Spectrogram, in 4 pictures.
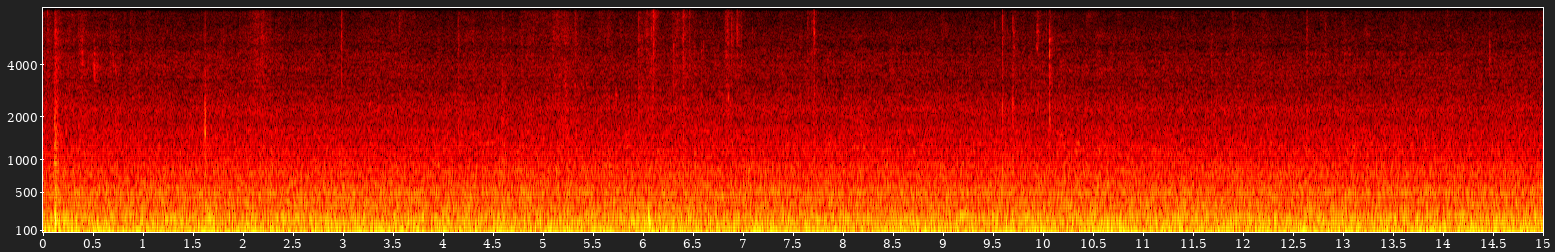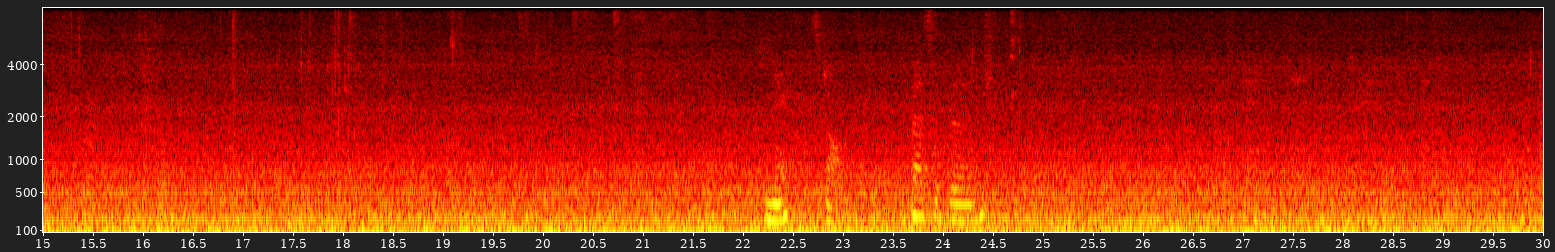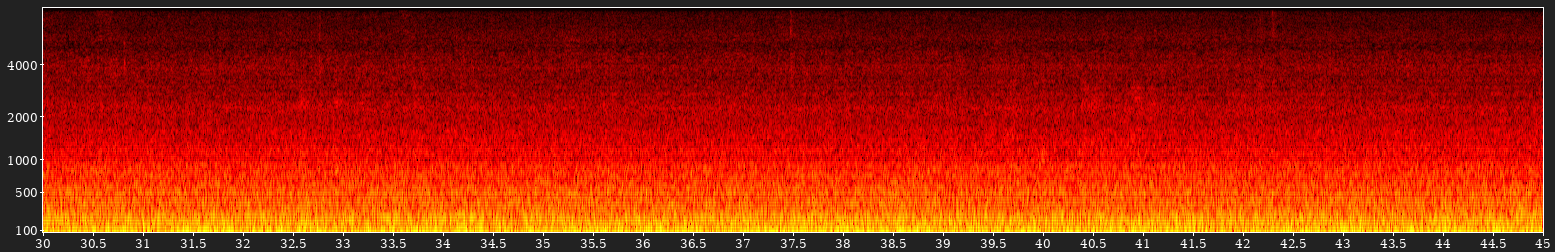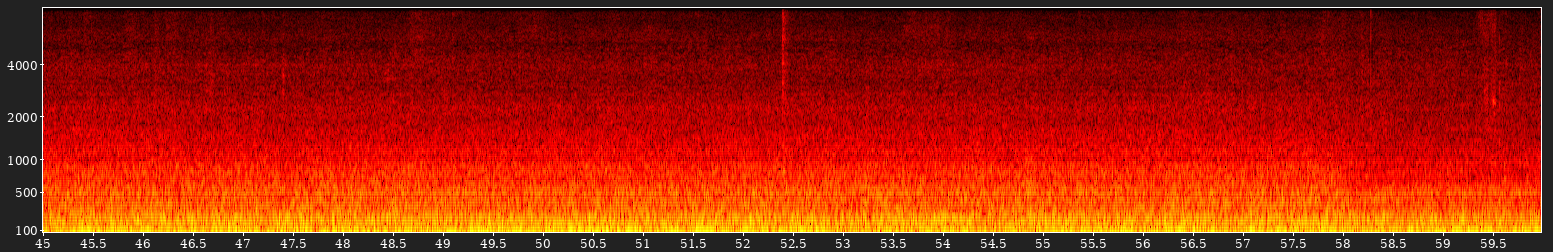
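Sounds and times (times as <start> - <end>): train wheels rumbling on track: 0.0 - 1.0.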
